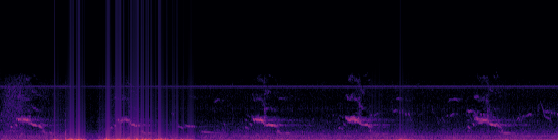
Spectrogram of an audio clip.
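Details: Long-tailed shrikes calling at sunrise on a windy safari drive, strange whistling notes, each a short high whistle falling away, repeated about once a second, with gusts of wind rumbling underneath.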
